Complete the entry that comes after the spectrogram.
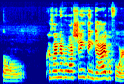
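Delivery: ordinary talk, nothing marked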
